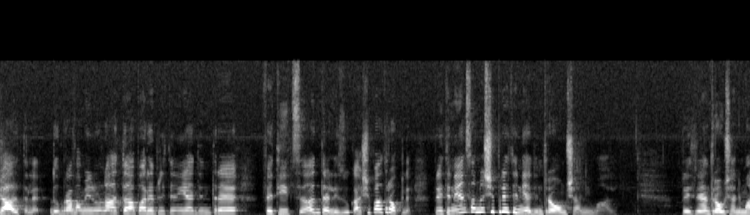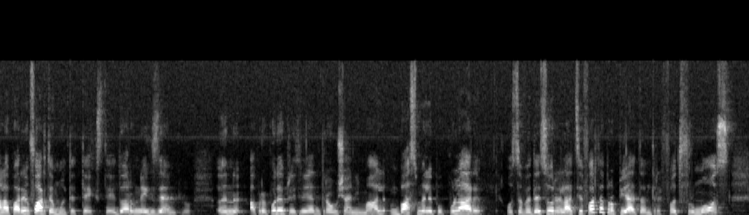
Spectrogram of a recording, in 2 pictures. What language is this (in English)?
Romanian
